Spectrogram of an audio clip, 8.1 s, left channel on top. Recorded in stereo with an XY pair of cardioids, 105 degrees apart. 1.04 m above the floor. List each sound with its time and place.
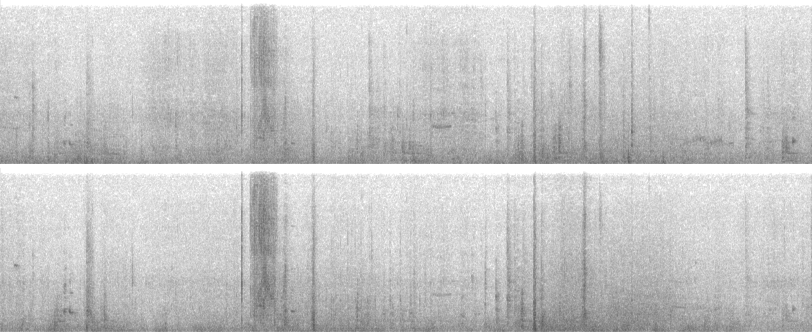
2.4 s tearing paper: 50° right, 0.7 m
